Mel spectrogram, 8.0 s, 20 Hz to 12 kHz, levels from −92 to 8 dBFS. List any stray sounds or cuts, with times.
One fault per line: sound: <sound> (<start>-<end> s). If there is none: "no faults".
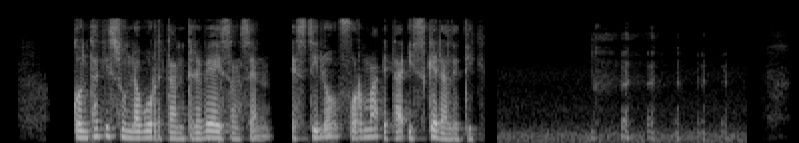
sound: laugh (5.9-7.3 s)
